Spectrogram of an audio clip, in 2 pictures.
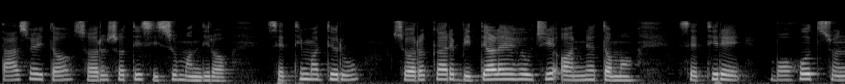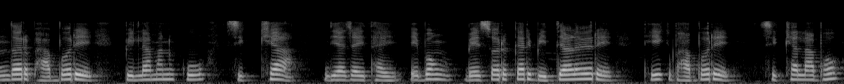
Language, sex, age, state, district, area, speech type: Odia, female, 18-30, Odisha, Kandhamal, rural, spontaneous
